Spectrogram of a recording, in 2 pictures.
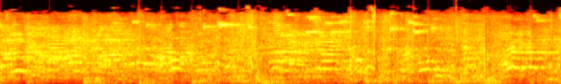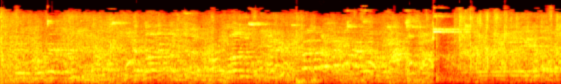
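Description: Young men shout and call out across a large echoing gym.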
